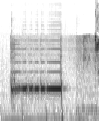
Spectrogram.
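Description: A telephone ringing while a call is placed: one steady, buzzy tone lasting about a second, followed by a soft hiss and a brief sharp click.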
